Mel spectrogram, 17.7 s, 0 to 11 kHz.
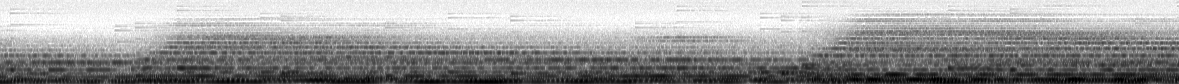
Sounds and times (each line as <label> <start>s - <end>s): synthesizer 0.0s - 17.6s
